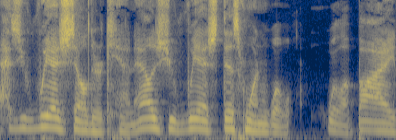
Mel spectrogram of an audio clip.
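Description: Delivered at a fairly slow pace, a put-on character voice sits at a low-to-middle pitch. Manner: formal, deferential, speaks of itself as "this one"; broken, halting phrasing.

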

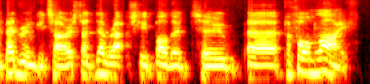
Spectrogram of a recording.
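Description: Music plays in the background. A man speaks with a Mancunian accent. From northern England, Manchester. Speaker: guitarist. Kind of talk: interview. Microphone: poor internet connection.

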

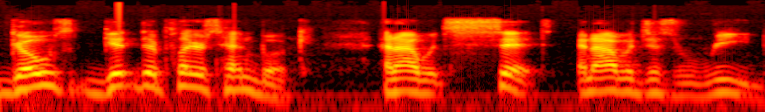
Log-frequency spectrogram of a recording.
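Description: A man has a plain, everyday voice at a fairly high pitch. He talks at a moderate pace with lively intonation. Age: 20s. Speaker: card game designer. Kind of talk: interview.

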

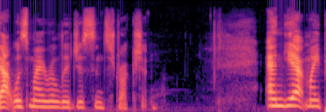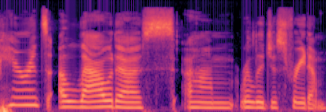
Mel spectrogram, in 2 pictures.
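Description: A woman speaks at a moderate pace and a medium pitch. She has an unremarkable speaking voice with ordinary pitch variation. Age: 60s. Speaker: religious testimony guest. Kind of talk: testimony. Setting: at a festival museum.

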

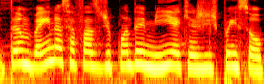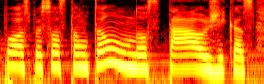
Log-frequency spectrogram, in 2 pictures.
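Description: The speech moves at a moderate pace with hardly any pauses, fairly even intonation and very even loudness. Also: woman, high pitch for a woman. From Rio de Janeiro, Brazil. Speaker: singer in a duo. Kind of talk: radio interview. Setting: radio studio.

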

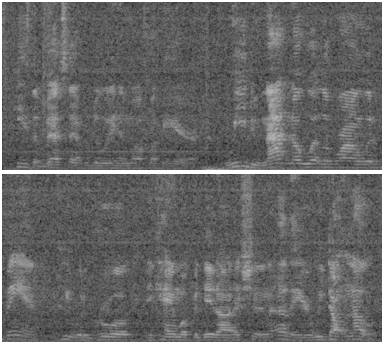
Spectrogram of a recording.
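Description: With ordinary pitch variation, the voice comes through noticeable background noise and audible room echo. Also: man. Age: 20s. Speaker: podcast co-host. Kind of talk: casual chat.

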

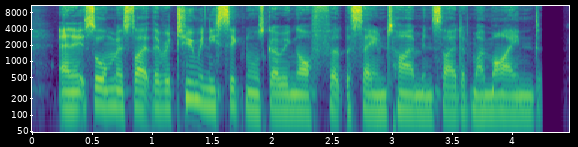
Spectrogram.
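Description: Recorded very cleanly against a silent background, with a dry, close sound and no echo, a woman with a London accent speaks at a very deep, low pitch with fairly even intonation. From East London, England, West Indian parents. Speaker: coffee blogger and author. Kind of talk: personal storytelling.

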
